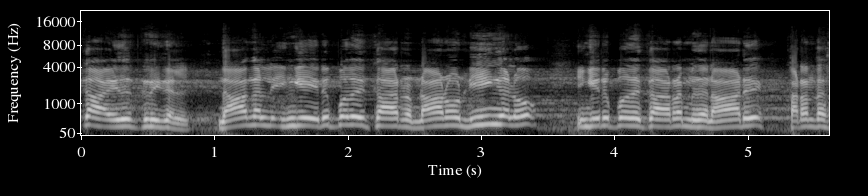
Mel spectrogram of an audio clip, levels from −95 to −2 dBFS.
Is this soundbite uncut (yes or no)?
yes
